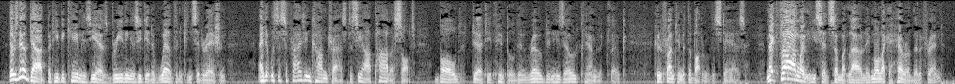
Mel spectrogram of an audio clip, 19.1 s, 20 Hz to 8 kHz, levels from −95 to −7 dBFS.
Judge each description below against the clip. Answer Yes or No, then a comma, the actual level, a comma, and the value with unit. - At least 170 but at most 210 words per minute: Yes, average, 175 wpm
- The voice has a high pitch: No, low, 100 Hz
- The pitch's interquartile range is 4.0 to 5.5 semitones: Yes, average, 4.9 semitones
